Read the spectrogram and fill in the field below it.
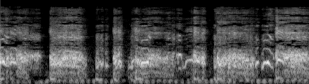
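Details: Raucous, choppy white-breasted waterhen calling used as trap bait, uneven harsh bursts broken by short silences.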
